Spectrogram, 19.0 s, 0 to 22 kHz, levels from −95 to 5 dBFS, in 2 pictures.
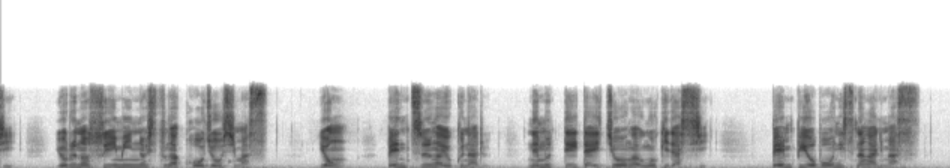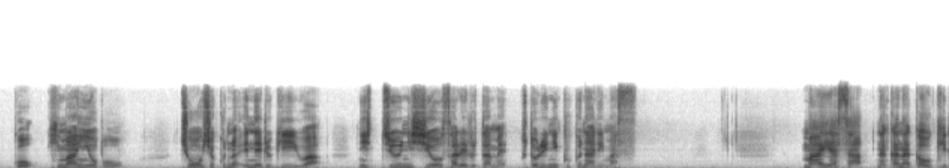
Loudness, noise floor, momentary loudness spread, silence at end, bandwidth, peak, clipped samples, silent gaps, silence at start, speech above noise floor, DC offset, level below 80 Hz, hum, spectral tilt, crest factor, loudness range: -21 LUFS; -60 dBFS; 10 LU; 0 s; 11.5 kHz; -4 dBFS; under 0.1%; none; 0 s; 37 dB; under 0.1%; -58 dBFS; none; 1 dB/octave; 20 dB; 5 LU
